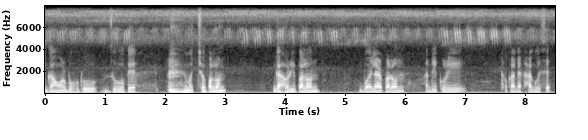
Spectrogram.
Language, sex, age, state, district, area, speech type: Assamese, male, 30-45, Assam, Lakhimpur, rural, spontaneous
